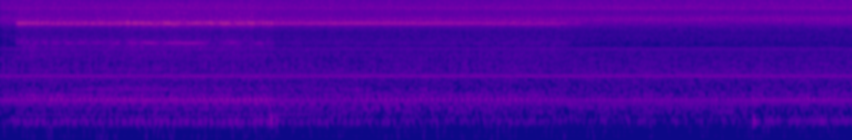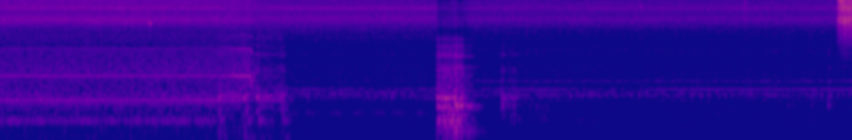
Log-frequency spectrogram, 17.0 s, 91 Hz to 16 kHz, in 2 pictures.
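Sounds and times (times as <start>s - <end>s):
milling machine whine: 0.0s - 6.4s.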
